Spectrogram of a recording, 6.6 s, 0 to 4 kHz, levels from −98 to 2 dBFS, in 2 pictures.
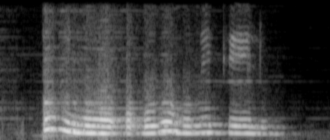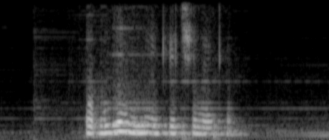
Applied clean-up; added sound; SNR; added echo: neural separator model SepFormer DNS4.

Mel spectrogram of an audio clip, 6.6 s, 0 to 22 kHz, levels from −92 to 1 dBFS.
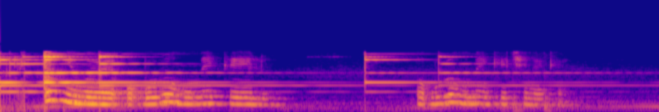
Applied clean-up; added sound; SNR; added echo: none; Chime; -4 dB; reverberation time 0.5 s.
